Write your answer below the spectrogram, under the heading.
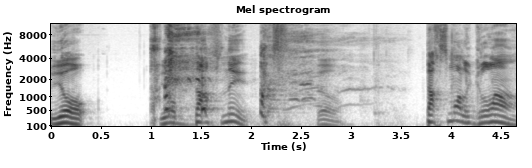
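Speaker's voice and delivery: worst-ever bad put-on Maghrebi accent. Asked to speak with a Maghrebi accent, someone tries it; bad Maghrebi accent. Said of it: "nous parler en maghrébin?".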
